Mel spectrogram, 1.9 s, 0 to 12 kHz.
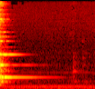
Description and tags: Notes from ukulele recorded in the shower far-miced from the other side of the bathroom with Sony-PCMD50. See my other sample packs for the close-mic version. The intention is to mix and match the two as you see fit. Note that these were separate recordings and will not entirely match.
These files are left raw and real. Watch out for a resonance around 300-330hz.
note, room-mic, uke, ukulele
